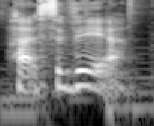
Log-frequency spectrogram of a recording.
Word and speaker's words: persevere: Można go wymówić na dwa sposoby. Brytyjczycy powiedzą persevere, czyli zaakcentują trzecią sylabę.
